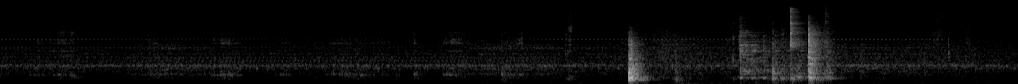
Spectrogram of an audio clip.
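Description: Quiet handling at a workbench while glue is applied to a wooden joint held in G-clamps. About six seconds in there is one sharp knock, then about a second later a short clatter of knocks and clicks as the wood and clamps are handled.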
